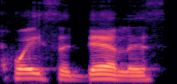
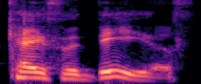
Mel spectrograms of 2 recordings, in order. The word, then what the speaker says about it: quesadillas: And the guy who was playing, the waiter was like, "Ma'am, that's not quadelis. That's quesadillas." And I'm like, "You lied.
